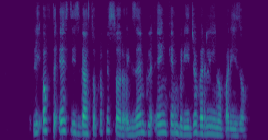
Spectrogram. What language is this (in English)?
Esperanto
